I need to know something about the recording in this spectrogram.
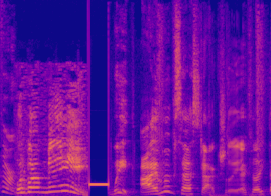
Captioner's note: beeping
